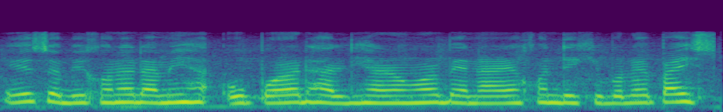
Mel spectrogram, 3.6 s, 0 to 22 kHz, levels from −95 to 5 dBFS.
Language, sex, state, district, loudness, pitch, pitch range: Assamese, female, Assam, Sonitpur, -12 LUFS, 240 Hz, 230-250 Hz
